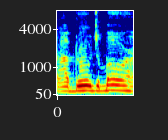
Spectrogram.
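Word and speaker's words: Abdul-Jabbar: Abdul Jabbar. How you say it? That's right.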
